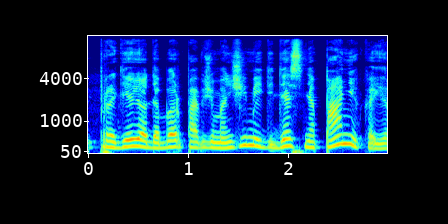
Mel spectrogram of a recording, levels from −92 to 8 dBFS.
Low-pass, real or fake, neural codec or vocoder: 14.4 kHz; real; none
